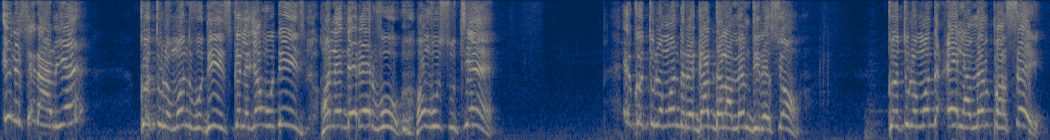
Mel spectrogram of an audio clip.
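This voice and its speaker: A man's voice: very high-pitched, normal speed, pushed and bright. A man from Togo, giving an impassioned TV address and repeating phrases for emphasis. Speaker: TV commentator.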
